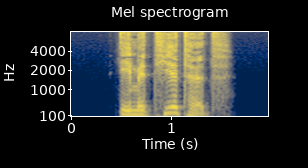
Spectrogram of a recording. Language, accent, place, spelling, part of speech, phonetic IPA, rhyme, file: German, Germany, Berlin, emittiertet, verb, [emɪˈtiːɐ̯tət], -iːɐ̯tət, De-emittiertet.ogg
- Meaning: inflection of emittieren: 1. second-person plural preterite 2. second-person plural subjunctive II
